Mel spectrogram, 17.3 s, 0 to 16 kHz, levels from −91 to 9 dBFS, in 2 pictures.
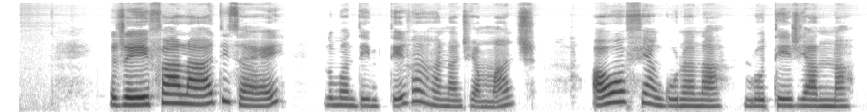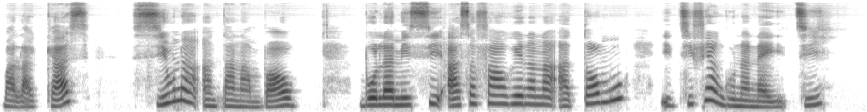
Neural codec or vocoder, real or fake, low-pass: none; real; 14.4 kHz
